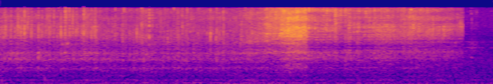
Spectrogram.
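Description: Soaked rice, pineapple and whole spices sizzling steadily in ghee, with a brief louder hiss about three seconds in.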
